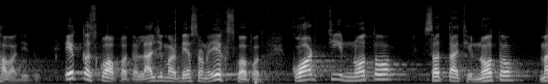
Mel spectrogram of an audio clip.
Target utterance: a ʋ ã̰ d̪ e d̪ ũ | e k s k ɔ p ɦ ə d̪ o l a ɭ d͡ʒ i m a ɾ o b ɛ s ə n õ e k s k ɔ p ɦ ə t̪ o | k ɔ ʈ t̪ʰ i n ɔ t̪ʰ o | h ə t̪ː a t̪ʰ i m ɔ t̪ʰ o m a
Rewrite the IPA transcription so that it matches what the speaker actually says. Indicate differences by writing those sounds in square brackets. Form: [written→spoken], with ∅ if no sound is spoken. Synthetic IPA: a ʋ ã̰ d̪ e d̪ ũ | e k s k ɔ p ɦ ə [d̪→t̪] o l a [ɭ→l] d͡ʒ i m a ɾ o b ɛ s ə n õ e k s k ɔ p ɦ ə t̪ o | k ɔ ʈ t̪ʰ i n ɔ [t̪ʰ→t̪] o | [h→s] ə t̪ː a t̪ʰ i [m→n] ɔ [t̪ʰ→t̪] o m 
